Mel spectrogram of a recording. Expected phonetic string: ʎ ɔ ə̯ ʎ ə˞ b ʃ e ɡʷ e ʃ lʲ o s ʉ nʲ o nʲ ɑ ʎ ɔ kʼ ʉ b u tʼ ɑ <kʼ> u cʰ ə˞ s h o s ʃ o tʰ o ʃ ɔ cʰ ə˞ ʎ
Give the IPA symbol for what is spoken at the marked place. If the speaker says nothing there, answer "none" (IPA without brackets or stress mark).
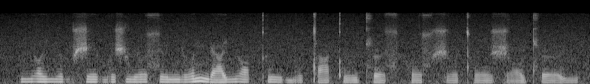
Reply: kʼ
